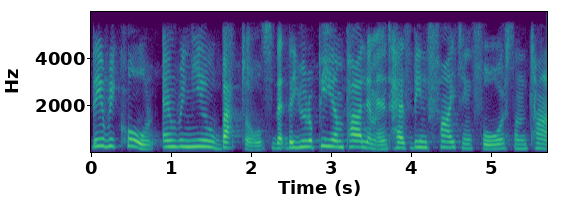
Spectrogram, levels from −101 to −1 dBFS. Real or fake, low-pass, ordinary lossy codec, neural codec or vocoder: fake; 5.4 kHz; AAC, 48 kbps; codec, 16 kHz, 6 kbps, DAC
